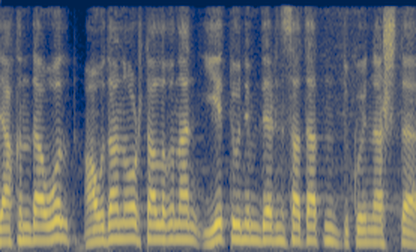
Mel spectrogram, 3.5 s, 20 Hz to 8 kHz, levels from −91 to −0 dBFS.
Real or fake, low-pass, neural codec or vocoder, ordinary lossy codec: fake; 7.2 kHz; codec, 16 kHz in and 24 kHz out, 1 kbps, XY-Tokenizer; MP3, 64 kbps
